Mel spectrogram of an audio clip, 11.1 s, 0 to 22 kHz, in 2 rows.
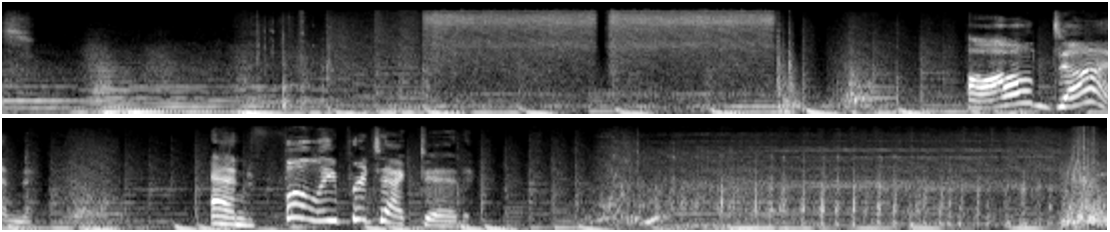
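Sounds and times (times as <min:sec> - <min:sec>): background music: 0:00.0 - 0:11.0
paint spray gun hissing: 0:02.1 - 0:03.9.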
